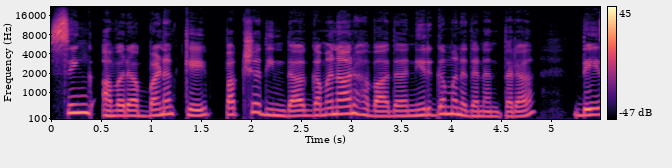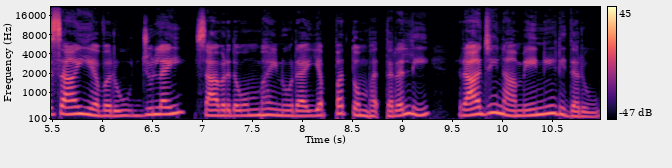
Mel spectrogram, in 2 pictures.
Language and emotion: Kannada, neutral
